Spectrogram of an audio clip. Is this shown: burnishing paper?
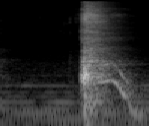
no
